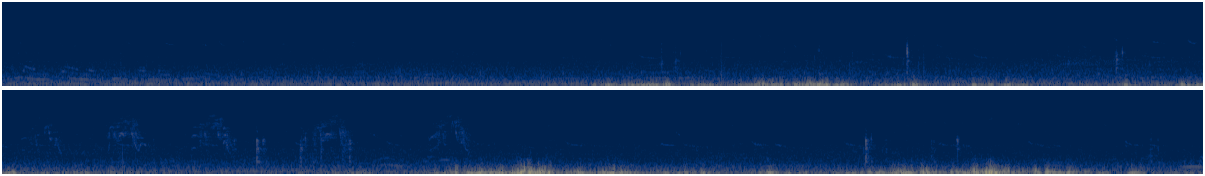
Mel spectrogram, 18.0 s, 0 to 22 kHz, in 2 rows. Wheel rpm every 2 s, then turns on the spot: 0, 0, 0, 0, 0, 0, 0, 0, 0.
none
